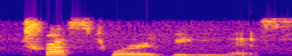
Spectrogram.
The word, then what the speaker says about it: trustworthiness: Trustworthiness, this TH is bold because it's a voiced as in that.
